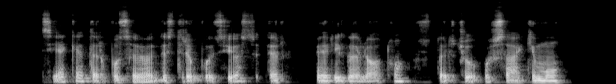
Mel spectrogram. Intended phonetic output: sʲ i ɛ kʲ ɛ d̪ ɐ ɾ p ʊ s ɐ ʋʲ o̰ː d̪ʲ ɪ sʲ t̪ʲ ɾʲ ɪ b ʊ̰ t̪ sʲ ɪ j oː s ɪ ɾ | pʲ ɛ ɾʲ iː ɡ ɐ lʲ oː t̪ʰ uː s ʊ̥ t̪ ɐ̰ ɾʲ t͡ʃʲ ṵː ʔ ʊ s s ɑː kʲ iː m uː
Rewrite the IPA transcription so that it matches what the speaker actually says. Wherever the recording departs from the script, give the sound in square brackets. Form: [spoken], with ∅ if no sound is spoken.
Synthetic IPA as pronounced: sʲ i ɛ kʲ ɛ [t̪] ɐ ɾ p ʊ s ɐ ʋʲ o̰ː d̪ʲ ɪ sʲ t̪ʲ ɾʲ ɪ b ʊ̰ t̪ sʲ ɪ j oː s ɪ ɾ | pʲ ɛ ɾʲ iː ɡ ɐ lʲ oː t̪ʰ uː s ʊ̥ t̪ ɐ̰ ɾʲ t͡ʃʲ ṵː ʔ ʊ [ʃ] s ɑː kʲ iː m uː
